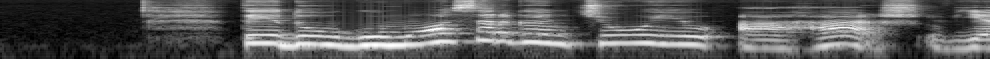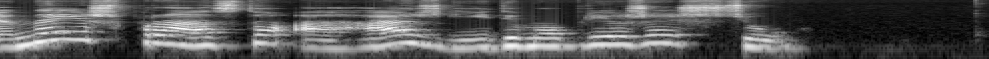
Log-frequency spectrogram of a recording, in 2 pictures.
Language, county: Lithuanian, Vilnius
